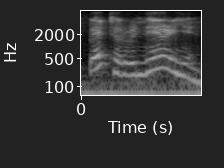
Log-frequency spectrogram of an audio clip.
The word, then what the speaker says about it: veterinarian: Năm âm cả. Mình có năm cái âm. Veterinarian. Là veterinarian. Cô đọc là veterinarian. Cô đọc có bốn âm thôi.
